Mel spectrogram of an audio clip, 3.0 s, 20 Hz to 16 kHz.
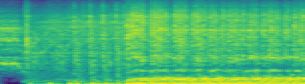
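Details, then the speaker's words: First start of a rebuilt turbo, methanol-injected VR6 with turbo plumbing not yet fitted: cranks, catches and settles into a ragged, stumbling idle pulsing about four times a second; owner blames vacuum leaks and a tune set up for the turbo. "that's enough sounds i mean well yeah it doesn't have any of the turbo stuff so it's tuned for turbo and it's got vacuum leaks you know"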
